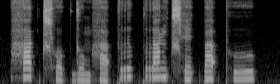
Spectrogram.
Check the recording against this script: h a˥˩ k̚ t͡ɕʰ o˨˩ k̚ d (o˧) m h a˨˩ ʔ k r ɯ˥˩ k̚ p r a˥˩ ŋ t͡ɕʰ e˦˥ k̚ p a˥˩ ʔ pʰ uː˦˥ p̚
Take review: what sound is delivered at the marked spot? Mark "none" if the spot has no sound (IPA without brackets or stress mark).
o˩˦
